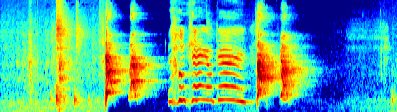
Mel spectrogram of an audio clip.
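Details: Sassy female Samoyed Aria back-talking at home: scattered barks, then a sustained wavering howl with several pitch wobbles over about two seconds, followed by two more loud barks before quiet.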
